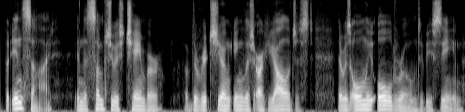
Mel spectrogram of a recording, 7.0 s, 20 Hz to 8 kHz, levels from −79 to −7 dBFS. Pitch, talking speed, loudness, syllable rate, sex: 100 Hz, 170 wpm, -19 LUFS, 5.1 syllables/s, male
